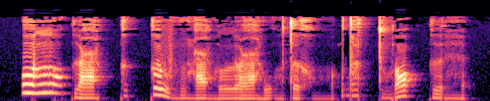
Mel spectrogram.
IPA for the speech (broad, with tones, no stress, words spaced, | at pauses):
o˥lːɔ̤˥ kɨ˩ʕə̤˩kːə̤˥ kːɵ˥vo̤˩ðˤɛ̤˩ ʕɔ̤˩lːɵ˩ ʕə̤˩ wɔ̤˩tə˩xɔ̤˩ | dˤə̤˥tːo̤˩ɾɔ˥ kːɨ˩ɾɛ̤˩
